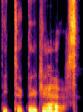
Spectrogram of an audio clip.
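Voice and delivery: high, slow strangled mock yell; South Park line. Host doing the real South Park line, high slow mock yell. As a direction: hammer the dumb complaint. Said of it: "sounds like".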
